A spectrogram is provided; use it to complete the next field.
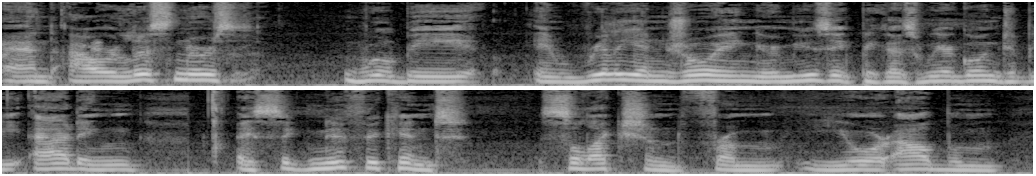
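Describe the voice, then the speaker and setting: With an American accent, a man in a normal speaking voice talks fairly slowly at a fairly high pitch, his intonation fairly even. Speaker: radio show host. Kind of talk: casual interview. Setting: radio studio.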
